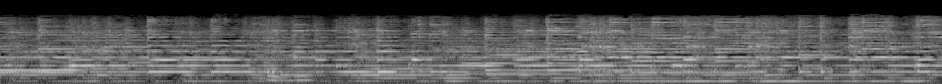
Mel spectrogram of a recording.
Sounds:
Pizzicato

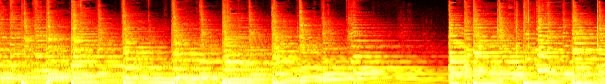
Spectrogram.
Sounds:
Music

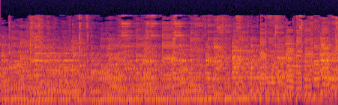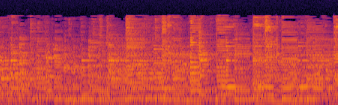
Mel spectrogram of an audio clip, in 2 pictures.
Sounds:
Music, Plucked string instrument, Musical instrument, Acoustic guitar

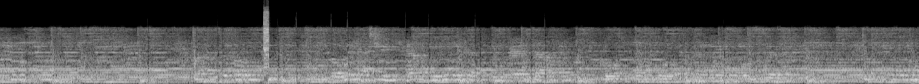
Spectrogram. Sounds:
Music, Blues

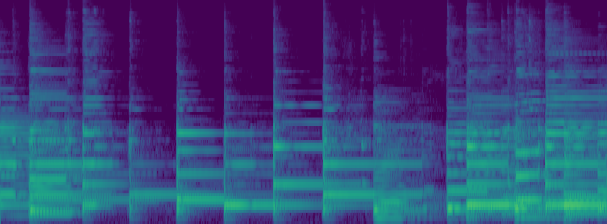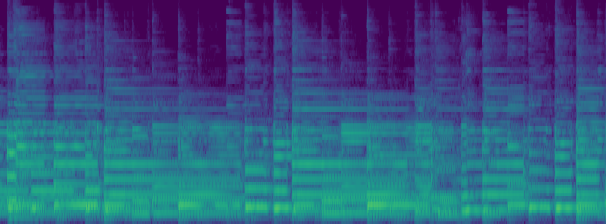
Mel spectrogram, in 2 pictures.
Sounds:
Music

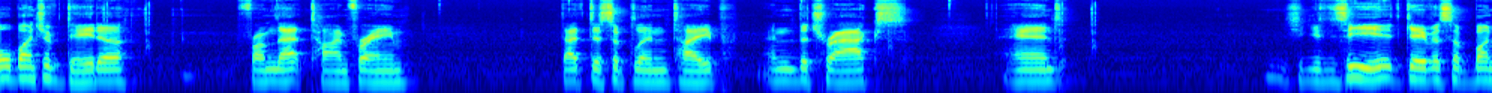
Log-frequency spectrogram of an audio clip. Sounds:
Speech

